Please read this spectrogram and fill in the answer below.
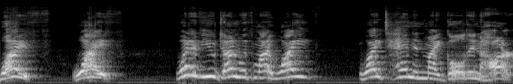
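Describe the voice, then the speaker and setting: Growling in a put-on character voice, a woman speaks at a fairly slow pace and an extremely high pitch. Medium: read story. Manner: growling, booming.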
